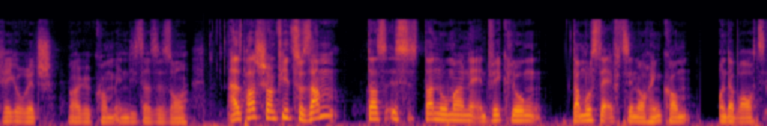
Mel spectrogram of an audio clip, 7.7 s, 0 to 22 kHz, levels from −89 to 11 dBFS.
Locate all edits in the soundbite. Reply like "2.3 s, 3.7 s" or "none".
2.4 s, 3.7 s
